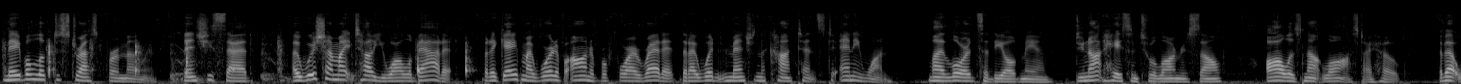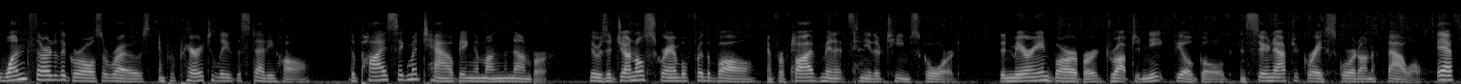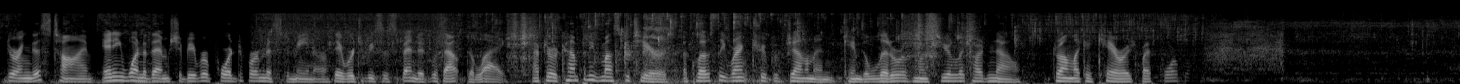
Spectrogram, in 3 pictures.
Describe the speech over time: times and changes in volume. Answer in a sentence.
You can hear the talking from 0.0 to 41.0 s, at a steady volume.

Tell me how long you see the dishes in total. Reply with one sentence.
You can't hear the dishes here.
